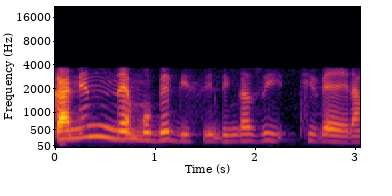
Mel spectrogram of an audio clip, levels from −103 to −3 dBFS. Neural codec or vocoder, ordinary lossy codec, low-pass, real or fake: none; none; 3.6 kHz; real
